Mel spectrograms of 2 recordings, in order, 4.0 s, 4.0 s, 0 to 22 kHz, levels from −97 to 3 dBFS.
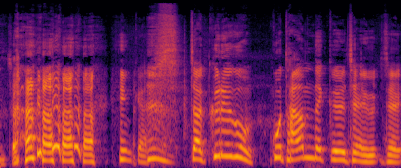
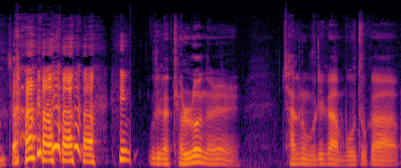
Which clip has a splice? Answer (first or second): second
